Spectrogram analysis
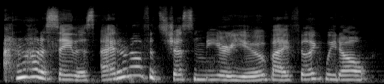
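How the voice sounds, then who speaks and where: A woman's voice: on the high side, animated, quick pace, slight background noise. Young woman, podcast host, casual chat, upbeat, laughs a lot. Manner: upbeat, laughs often, leads the conversation.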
